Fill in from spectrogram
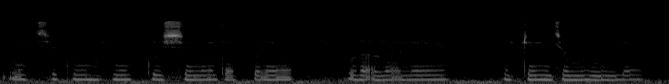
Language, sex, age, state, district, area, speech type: Santali, female, 18-30, West Bengal, Birbhum, rural, spontaneous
